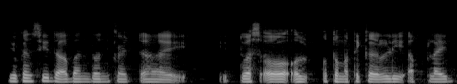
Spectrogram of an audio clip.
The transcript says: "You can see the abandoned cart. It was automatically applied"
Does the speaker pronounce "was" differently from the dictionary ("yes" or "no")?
yes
